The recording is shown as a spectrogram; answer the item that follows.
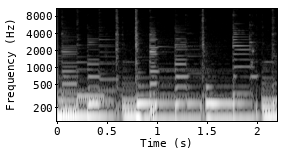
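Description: Tanglewood TSF-CE Evolution acoustic guitar with a partial capo, played fingerstyle: a melody of single plucked notes over a ringing low bass note, with fresh attacks about half a second in, near the middle and again at the end.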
